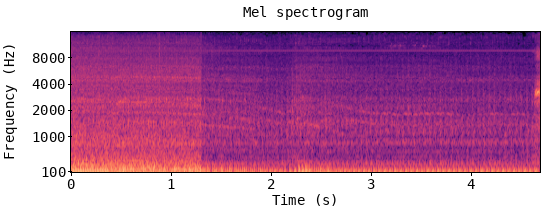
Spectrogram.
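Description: A 2014 Triumph Bonneville motorcycle engine putters along at low speed in third gear, a steady mid-pitched rumble with a faint rhythmic pulse, close and continuous with a brief shift in tone partway through.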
